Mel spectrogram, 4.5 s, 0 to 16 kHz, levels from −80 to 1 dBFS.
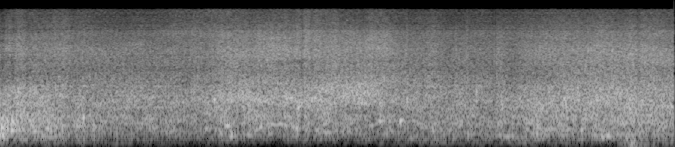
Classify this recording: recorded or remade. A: remade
